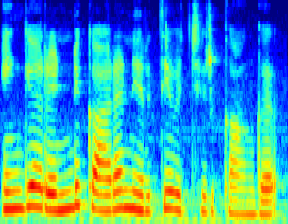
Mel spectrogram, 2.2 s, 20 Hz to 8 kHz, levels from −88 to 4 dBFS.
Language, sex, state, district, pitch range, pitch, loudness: Tamil, female, Tamil Nadu, Nilgiris, 205-235 Hz, 225 Hz, -14 LUFS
